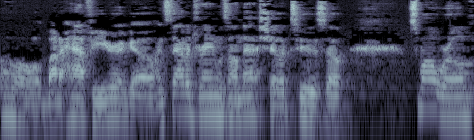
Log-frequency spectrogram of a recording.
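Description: Noticeable background noise behind a man at a medium pitch, fairly quick pace and ordinary pitch variation. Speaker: guitar teacher. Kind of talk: interview.

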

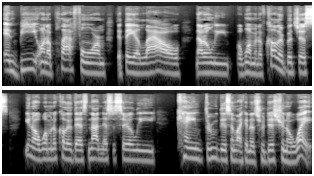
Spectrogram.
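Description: A woman with an American accent speaks at a fairly quick pace in a very deep, low pitch, her intonation fairly even. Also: dry, close sound with no echo, very clean recording, silent background. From Chicago, US Midwest. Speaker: UX architect and creative artist. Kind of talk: casual interview.

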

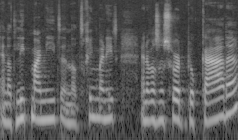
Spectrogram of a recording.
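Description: A woman talks at a medium pitch with fairly even intonation. She has an ordinary speaking voice. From Netherlands, Zeeland. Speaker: yoga teacher and drama therapist. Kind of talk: casual interview.

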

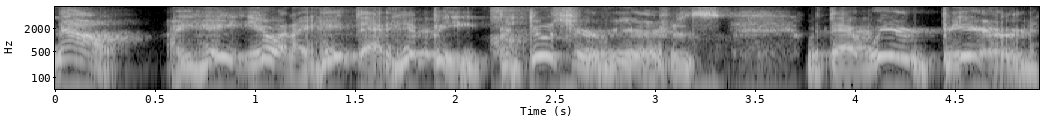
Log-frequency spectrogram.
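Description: Putting on a character voice with a grumpy tone, a man speaks at a moderate pace with a high pitch. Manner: grumpy, hostile.

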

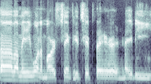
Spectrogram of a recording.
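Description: A man with an American accent, medium pitch, and an ordinary speaking voice. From Republic, Missouri. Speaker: dirt track racing driver. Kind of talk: casual interview. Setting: phone call. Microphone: breaking up on phone line.

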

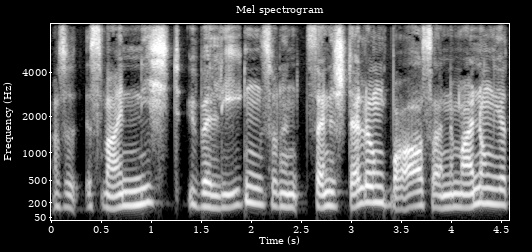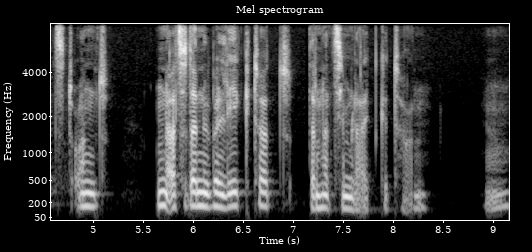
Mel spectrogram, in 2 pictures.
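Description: Very deep, low-pitched woman with a dark, mellow tone, fairly slow and fairly even, dry and close with no echo on a very clean recording with a silent background. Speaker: nurse and health educator. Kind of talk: casual chat.

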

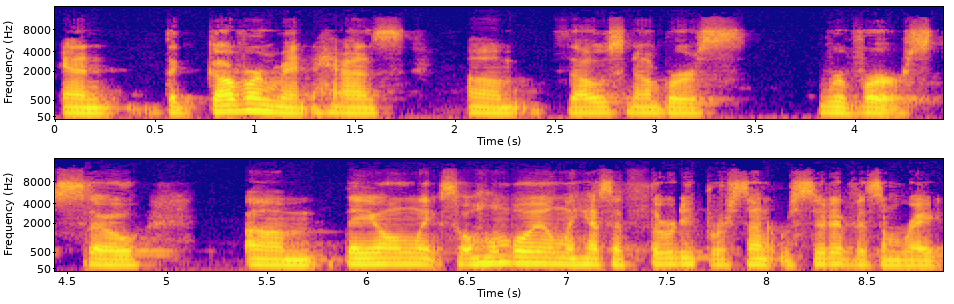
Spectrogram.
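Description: With an American accent, a woman speaks at a very deep, low pitch with ordinary pitch variation. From Chicago. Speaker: voice actor. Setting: video call.

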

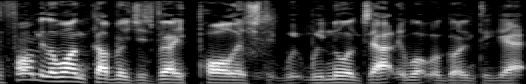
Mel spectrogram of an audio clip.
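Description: With a Scottish accent, a man speaks in a dark, mellow tone with lively intonation, in a very clean recording with a silent background and a dry, close sound with no echo. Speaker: rally commentator. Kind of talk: casual chat.

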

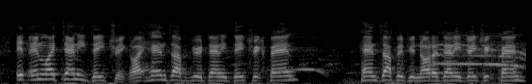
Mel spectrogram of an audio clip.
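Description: The voice is raised and projected, moving at a very fast pace with very even loudness. Intonation stays fairly even over noticeable background noise. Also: man, high pitch for a man. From Australia. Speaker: race announcer. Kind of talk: casual interview. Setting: stage with audience.

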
